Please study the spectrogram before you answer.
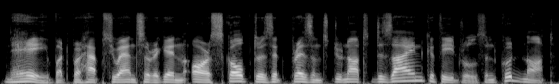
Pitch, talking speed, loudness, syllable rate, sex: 110 Hz, 180 wpm, -19 LUFS, 4.7 syllables/s, male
